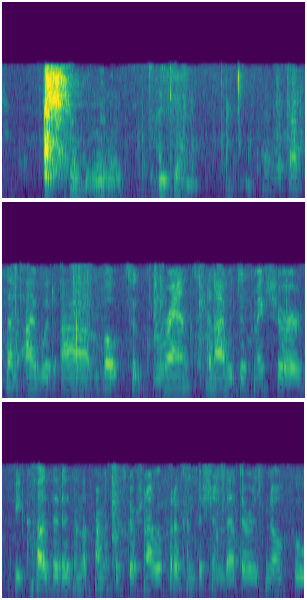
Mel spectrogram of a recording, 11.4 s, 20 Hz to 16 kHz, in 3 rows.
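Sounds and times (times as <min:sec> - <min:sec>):
single sharp loud sneeze: 0:00.5 - 0:01.1
speech: 0:00.8 - 0:11.3.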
